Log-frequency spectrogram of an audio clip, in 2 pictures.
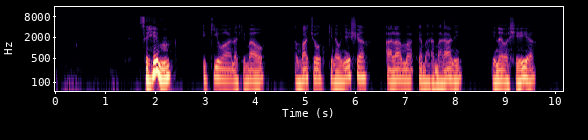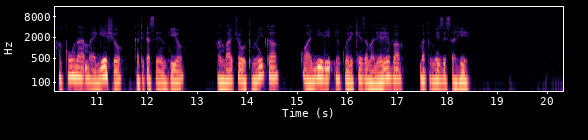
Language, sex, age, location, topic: Swahili, male, 25-35, Dar es Salaam, government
